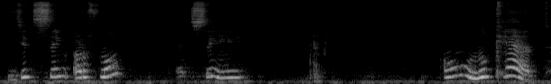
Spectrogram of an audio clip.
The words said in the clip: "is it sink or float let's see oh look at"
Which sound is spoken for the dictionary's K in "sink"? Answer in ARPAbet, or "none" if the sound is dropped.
none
